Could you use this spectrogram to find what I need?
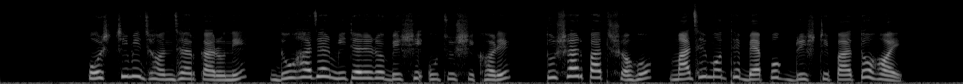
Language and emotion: Bengali, neutral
